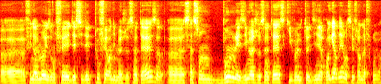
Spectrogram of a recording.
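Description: A man speaks in an unremarkable speaking voice at a medium pitch, with ordinary pitch variation and hardly any pauses. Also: fairly quick pace. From France. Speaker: podcast co-host. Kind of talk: casual chat.

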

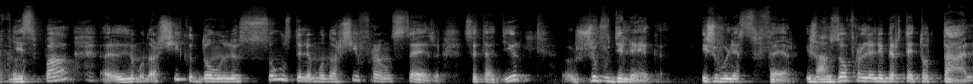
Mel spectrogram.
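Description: A man with a non-native accent and vocal fry talks at a fairly slow pace, his intonation lively and his loudness very even. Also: medium pitch for a man. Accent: foreign accent in French. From Soviet Union. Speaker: academic and literary scholar. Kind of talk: interview. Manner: halting, many hesitations.

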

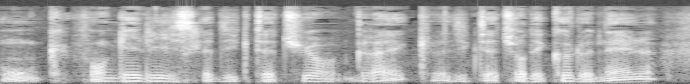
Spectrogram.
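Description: At a fairly slow pace, the speaker has a dark, mellow tone with vocal fry and lively intonation, heard dry and close with no echo. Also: woman. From Greece. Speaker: DJ. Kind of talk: casual chat. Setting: studio.

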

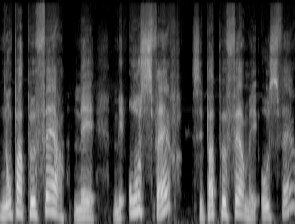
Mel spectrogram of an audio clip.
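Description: Recorded very cleanly with a silent background and a dry, close sound with no echo, a man speaks fairly slowly with very wide pitch swings. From southwest France, Basque coast. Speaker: voice actor. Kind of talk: casual chat. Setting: live stream.

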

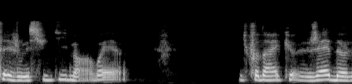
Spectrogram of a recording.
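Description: At a fairly quick pace, a woman speaks in a medium pitch with fairly even intonation. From rural France. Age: 30s. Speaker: physician. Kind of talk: interview. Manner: halting, many hesitations.

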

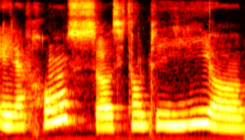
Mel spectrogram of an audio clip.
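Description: A woman talks here. Her words carry a Russian accent. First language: Russian (speaking French). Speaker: exchange student. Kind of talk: interview.

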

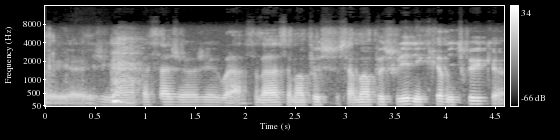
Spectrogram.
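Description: Over noticeable background noise, a man with a fairly low voice speaks at a moderate pace. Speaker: comics reader and blogger. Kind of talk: casual chat. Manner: talkative.

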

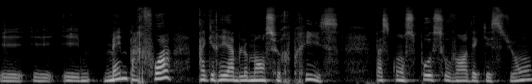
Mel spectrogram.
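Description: Somewhat breathy and fairly slow, a woman speaks with ordinary pitch variation in a very clean recording with a silent background. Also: medium pitch for a woman. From Antwerp, Belgium. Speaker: school principal. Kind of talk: radio interview. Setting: radio studio. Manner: hesitant, repeats words.

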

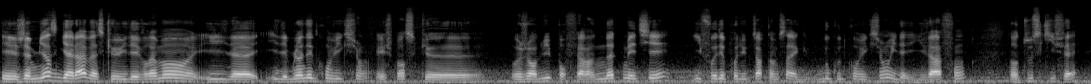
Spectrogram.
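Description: A man talks at a moderate pace in a medium pitch, varying it in an ordinary way. Noticeable background noise is audible throughout. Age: 30s. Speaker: restaurant worker, sourcing producers. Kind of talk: casual interview. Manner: hesitant, many fillers.

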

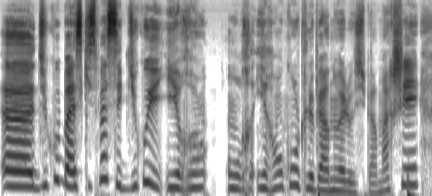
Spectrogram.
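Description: A woman's high voice with very wide pitch swings. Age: 20s. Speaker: podcast guest. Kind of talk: casual chat. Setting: studio.

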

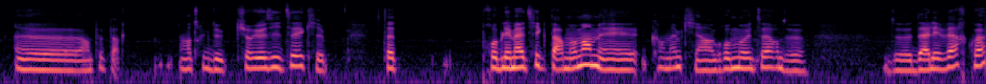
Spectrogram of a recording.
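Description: A woman speaks at a fairly low pitch and a fairly slow pace, with fairly even intonation. She leaves long, frequent pauses. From southern France, Montpellier. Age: 30s. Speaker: activist. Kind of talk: casual interview. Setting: outdoors in a cemetery.

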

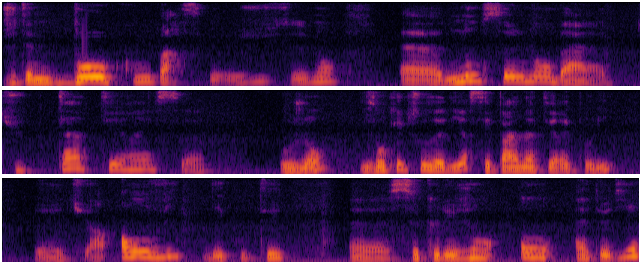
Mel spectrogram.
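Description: The voice has a dark, mellow tone, somewhat breathy, with lively intonation. It moves at a fairly slow pace, broken by long, frequent pauses. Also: man, medium pitch for a man. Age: 40s. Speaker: YouTuber. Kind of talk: casual chat.

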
